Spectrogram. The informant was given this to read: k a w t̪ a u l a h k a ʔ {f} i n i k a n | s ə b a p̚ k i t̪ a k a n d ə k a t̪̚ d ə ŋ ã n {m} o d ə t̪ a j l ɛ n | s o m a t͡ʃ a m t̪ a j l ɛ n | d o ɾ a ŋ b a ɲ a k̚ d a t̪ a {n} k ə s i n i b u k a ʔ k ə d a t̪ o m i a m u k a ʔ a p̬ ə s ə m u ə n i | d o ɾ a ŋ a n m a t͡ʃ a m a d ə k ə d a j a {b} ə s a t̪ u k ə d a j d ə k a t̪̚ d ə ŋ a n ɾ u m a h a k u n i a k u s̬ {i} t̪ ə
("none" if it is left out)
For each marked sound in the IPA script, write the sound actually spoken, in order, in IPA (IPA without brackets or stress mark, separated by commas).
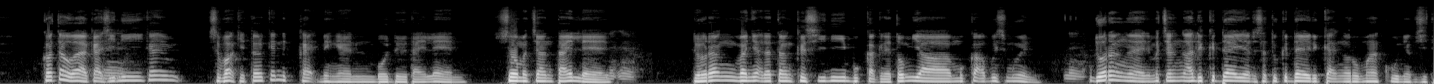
s, b, ŋ, d, i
